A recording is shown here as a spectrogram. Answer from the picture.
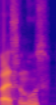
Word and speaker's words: Weißl: Um yeah, my name is Vice pronounced correctly and I lead a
